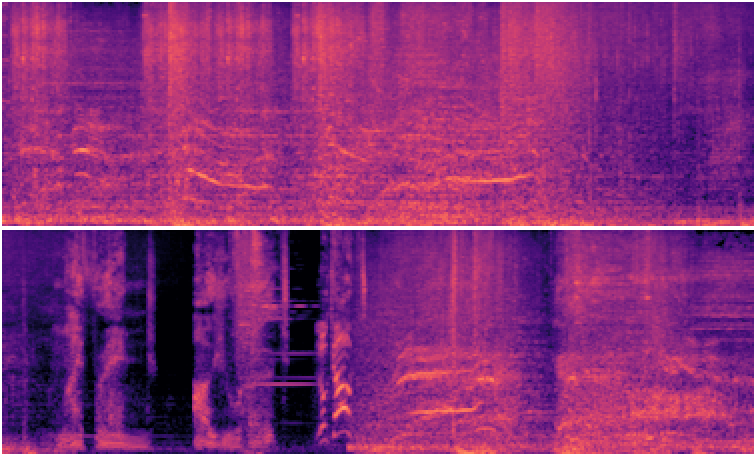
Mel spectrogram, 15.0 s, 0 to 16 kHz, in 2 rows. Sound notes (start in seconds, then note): 0.0 grunting; 1.2 grunting, roaring; 11.4 grunting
